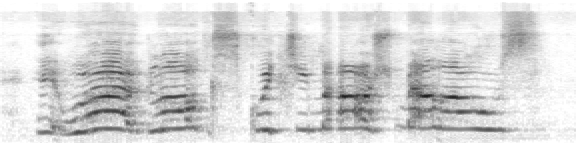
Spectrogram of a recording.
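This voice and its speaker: Against noticeable background noise, speech unfolds at a very slow pace with very wide pitch swings. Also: woman. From England. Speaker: vlogger living with chronic lung disease. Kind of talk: livestream chat with viewers. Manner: chatty, with repeated words.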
